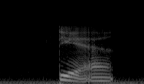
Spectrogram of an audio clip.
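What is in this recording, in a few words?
"dian", third tone, Chinese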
